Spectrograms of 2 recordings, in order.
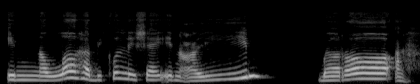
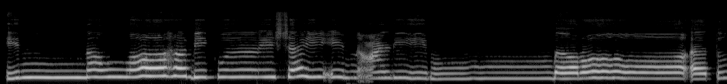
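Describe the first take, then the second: First: It makes a full stop with a breath after alim. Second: It runs straight on after alim without stopping. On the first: "kalau yang kita wakaf ya standar ya" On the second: "Kalau saya mewasalkan juga boleh. Ini cara ketiga"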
